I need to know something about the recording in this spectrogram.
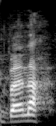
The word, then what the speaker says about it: Banach: pas du tout simplement j'ai pensé allemand parce qu'on parle de prononciation je pensais moi la prononciation allemand que je ne savais pas comment on prononcés en polonais donc on dit bana bana prévu donc c'est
